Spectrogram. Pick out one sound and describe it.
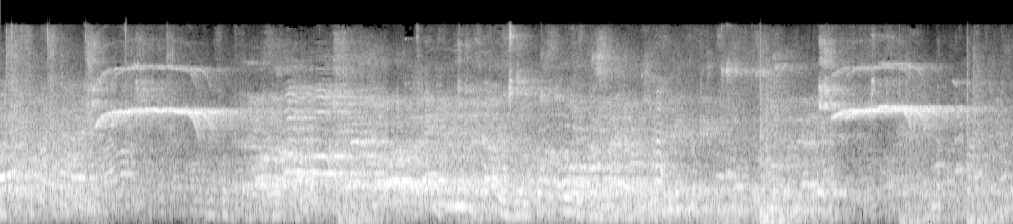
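A referee's whistle blows sharply twice.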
